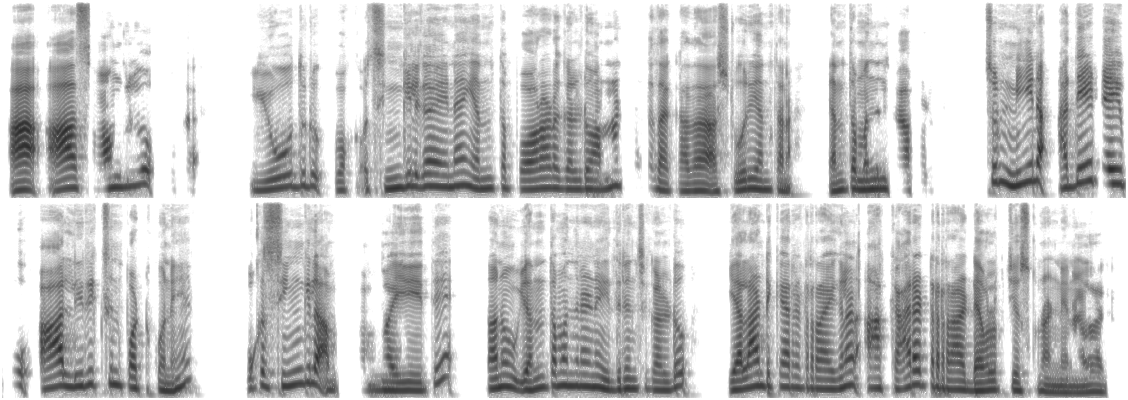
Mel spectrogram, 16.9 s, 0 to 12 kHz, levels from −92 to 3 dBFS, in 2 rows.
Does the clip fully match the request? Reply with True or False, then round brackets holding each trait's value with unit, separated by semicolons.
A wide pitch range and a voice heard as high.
False (5.7 semitones; 175 Hz)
